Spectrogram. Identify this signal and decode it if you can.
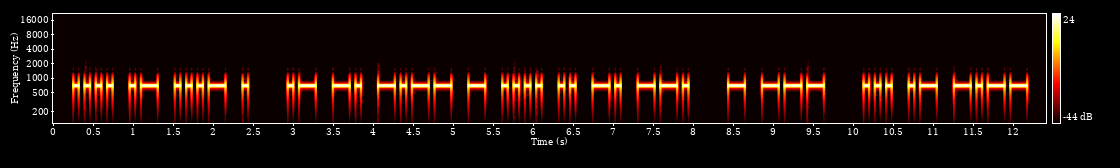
Morse code, heard as a keyed tone, about 17 wpm, 700 Hz. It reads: HAVE ANYTHING TO SAY
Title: Sentences from Top 1000 Words - Review Part 1 - 17wpm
